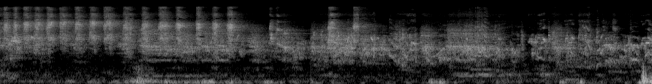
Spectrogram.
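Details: Playful budgerigars in an aviary keep up a steady high chattering chorus of chirps and squawks, with some low thumps and rustling beneath.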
